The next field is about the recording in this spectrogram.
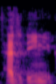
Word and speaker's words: Taajuden: And then my Instagram is just Tajuddin Yaqub. So kind of how my name is spelled, T-A-A-J-U-D-E-N dot Yaqub, Y-A-K-U-B.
